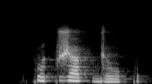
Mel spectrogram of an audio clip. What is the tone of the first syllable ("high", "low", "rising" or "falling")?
high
